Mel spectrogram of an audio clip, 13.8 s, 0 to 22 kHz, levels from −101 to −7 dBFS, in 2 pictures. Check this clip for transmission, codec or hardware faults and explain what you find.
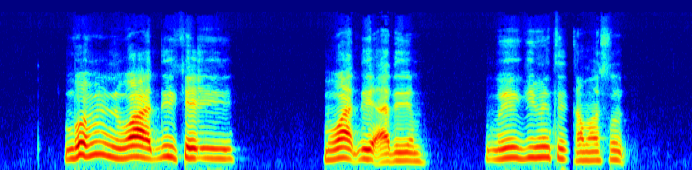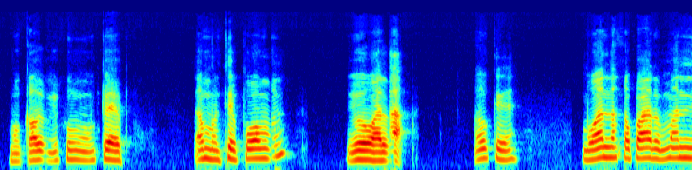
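There's a clear network problem here: one brief concealed gap, a run of five packet-loss bursts, and one longer dropout near the end of this speech clip.

At about 1.93 to 1.99 s, right after "bominniwa dhi", there's short concealed packet loss. About 40 ms never arrived, so the decoder stretched the previous sound over the hole and blended back in. You hear a quick smear in the speech.

The bursts of packet loss land at 5.61–5.75, 6.31–6.39, 7.31–7.39 (just before "kumun pep"), 9.57–9.65 (just after "ɗan mun") and 10.75–10.83 s. In each one, several packets in a row went missing. The receiver carried the last sound forward and faded it down. Most of these gaps are about 60 ms, so they come across as a short held buzz or hiss and then a jump ahead. The one at 5.6 s is longer, about 120 ms, and ends in roughly 40 ms of actual silence.

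From about 12.23 to 12.65 s the audio cuts out for roughly 0.4 s. A continuation of the last sound falls almost straight away to silence, and the speech then picks up further on with that stretch gone. That's most likely a long network dropout, with nothing arriving for the whole interval.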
